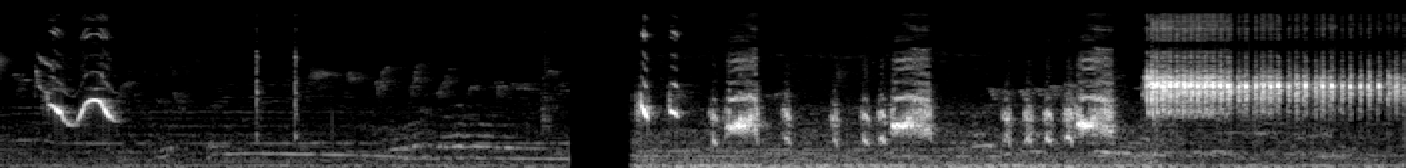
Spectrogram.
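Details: White-rumped shama in full varied song used as a lure to stir up other shamas: a looping slurred whistle, then quick bursts of harsh chattering squawks and sharp notes, ending under a loud buzzy hiss.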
